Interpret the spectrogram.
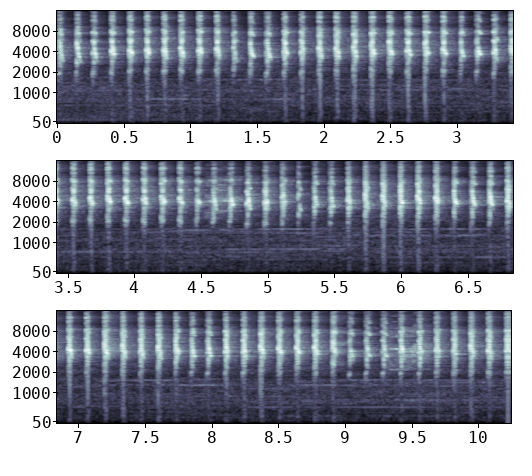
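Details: Male lovebird delivering an extended 'konslet' (ngekek) song: a rapid, even string of shrill, clipped notes at roughly four per second, sustained without a break and loud against quiet surroundings.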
